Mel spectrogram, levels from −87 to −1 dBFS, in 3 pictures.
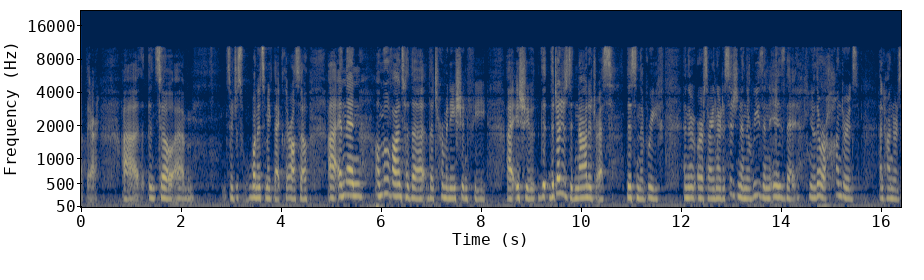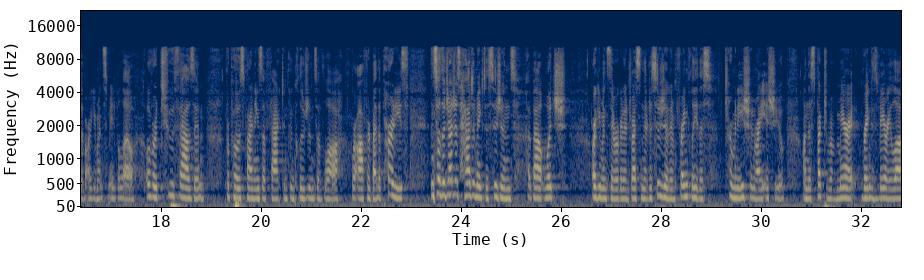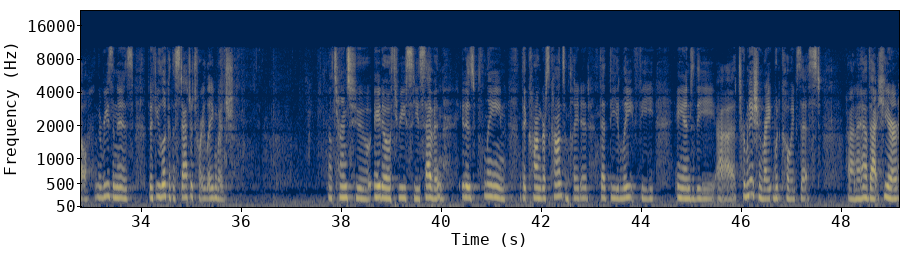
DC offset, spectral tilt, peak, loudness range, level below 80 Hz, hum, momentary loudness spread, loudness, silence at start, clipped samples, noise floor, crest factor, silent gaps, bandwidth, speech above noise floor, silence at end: under 0.1%; -4 dB/octave; -8 dBFS; 5 LU; -44 dBFS; none; 12 LU; -30 LUFS; 0 s; under 0.1%; -54 dBFS; 22 dB; none; 10.5 kHz; 25 dB; 0 s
